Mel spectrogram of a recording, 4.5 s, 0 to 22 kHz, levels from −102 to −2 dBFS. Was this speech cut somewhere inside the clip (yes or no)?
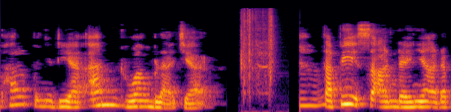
yes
